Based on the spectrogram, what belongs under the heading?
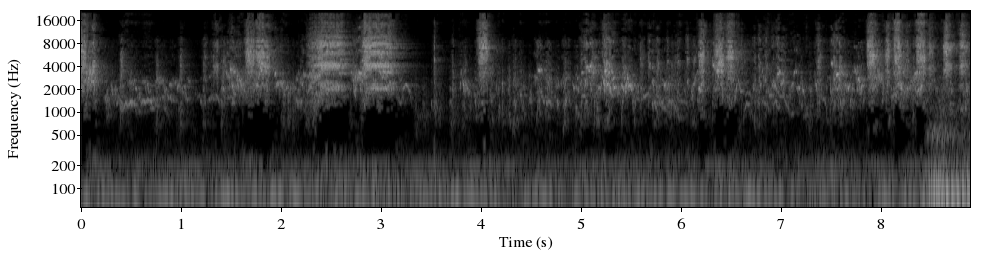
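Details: Budgerigars kept as pets in an aviary, giving dense overlapping chirps and harsh squawks in a continuous bright chatter, swelling into louder bursts around the middle, with a faint low hum underneath.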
